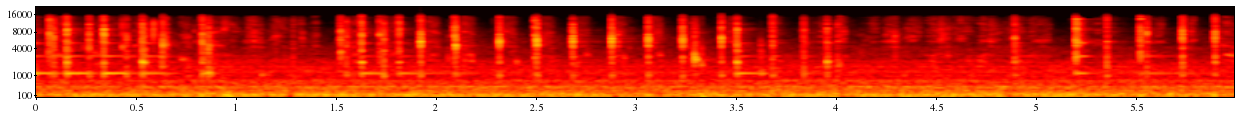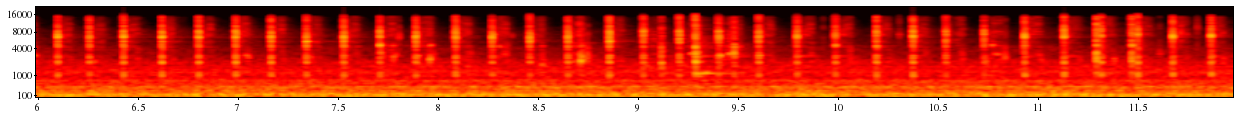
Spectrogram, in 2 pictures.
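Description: A metal spoon whisking a lemon juice and olive oil dressing in a small bowl, clinking rapidly against the bowl's sides about five times a second, with a couple of brief pauses.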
